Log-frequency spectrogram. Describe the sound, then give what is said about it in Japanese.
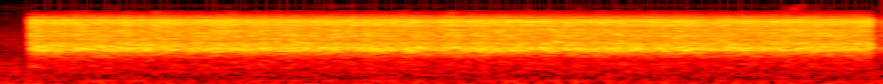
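An automatic poultry feeder for chicks runs each time the feed runs low, with a loud, steady rushing hiss that starts abruptly and holds constant for several seconds, harsh, with no voices. The chicks are exposed to this noise, which is actually louder than recorded. “それは、給餌器が流れる音で、餌が減って給餌器が回るたびにヒナたちは騒音にさらされています。”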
